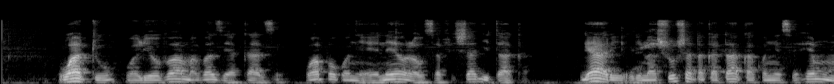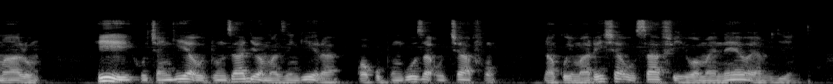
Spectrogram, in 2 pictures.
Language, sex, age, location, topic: Swahili, male, 25-35, Dar es Salaam, government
